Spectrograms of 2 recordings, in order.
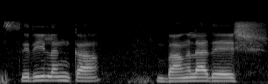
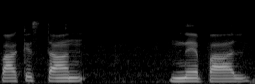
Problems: none marked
